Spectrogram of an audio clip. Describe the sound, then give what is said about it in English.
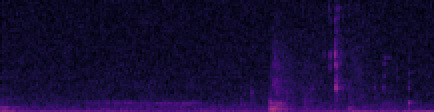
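A quiet sip from a green winter-edition drink can: a couple of brief wet mouth and liquid sounds near the middle, with a soft swallow-like click after, and no talking. “I'm gonna take another sip.”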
